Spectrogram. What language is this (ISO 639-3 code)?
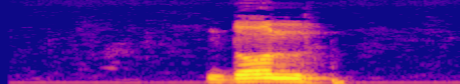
dmk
